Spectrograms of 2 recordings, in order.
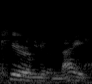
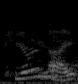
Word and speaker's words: Kira Knight: what did we say y'all said Kiera mcnight I'm like I'm not related to Brian mcnight it's Kira Knight that's my original last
